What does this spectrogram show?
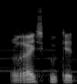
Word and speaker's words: Rice Cooked: Alors c'est bon, c'est écrit C'est que- RICE, Cooked. le D à la fin.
